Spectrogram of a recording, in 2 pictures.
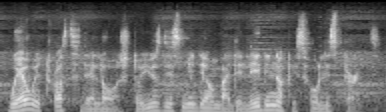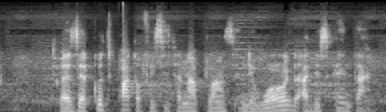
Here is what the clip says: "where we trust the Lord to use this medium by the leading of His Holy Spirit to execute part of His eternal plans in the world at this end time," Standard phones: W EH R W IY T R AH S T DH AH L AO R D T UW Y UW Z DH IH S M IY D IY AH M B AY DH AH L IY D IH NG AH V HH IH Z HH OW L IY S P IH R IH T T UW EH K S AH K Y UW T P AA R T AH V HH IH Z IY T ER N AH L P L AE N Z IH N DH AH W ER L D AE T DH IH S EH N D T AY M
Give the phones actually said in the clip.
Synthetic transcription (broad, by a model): W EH W IY T R AH S T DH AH L AO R D T UW Y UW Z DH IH S M IY D IY AH M B AY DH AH L IY D IH NG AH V HH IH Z HH OW L IY S P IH R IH T T UW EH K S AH K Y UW T P AA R T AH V HH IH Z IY T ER N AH L P L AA N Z IH N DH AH W ER L D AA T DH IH S EH N D T AY M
